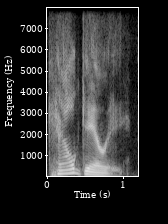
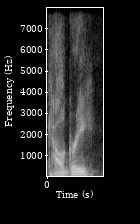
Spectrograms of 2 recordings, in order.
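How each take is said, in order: First: Every vowel in the name is fully sounded. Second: One vowel in the name is dropped. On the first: An outsider from the east is saying it. The speaker calls it wrong. "that's actually how it's spelled" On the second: A local is saying it. The speaker calls it right. "kind of drop an A in there, like Calgary"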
